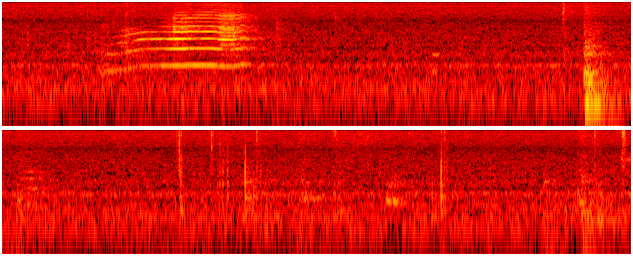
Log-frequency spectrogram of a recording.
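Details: Silver Maine Coon cat at a breeding cattery in Tokyo, Japan, giving one clear meow about a second long that rises then falls, followed by a sharp knock and faint tapping in a quiet room.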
